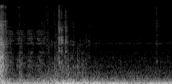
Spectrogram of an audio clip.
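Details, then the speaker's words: BMW M10B18 testing an untested auxiliary air valve: cold start gives a steady, slightly raised fast idle at about 1000 rpm with no dips; bimetal working properly, normal cold fast idle. "RPM di 1000. Untuk awal ini sudah memenuhi syarat. Bimetal bekerja dengan baik."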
